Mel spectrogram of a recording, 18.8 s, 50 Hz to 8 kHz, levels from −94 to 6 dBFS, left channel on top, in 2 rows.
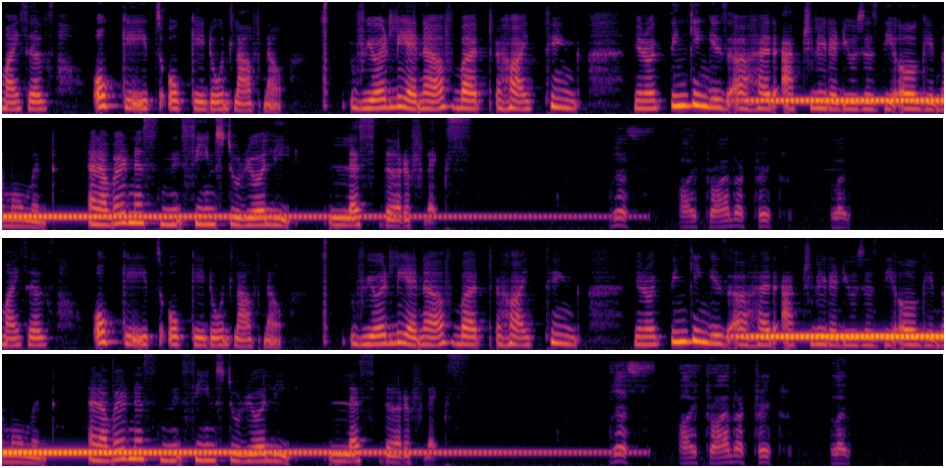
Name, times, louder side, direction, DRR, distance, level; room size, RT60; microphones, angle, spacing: voice 1, 0.0-2.8 3.5-9.9 10.3-12.3 12.7-13.8, left 1 dB, 55° left, 2.3 m, -31 dB
sound 1, 7.3-14.7, right 5 dB, 50° right, 0.3 m, -24 dB
voice 2, 15.5-17.1 17.7-17.9, right 2 dB, 70° right, 5.1 m, -46 dB
head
